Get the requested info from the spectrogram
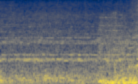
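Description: Film sound mix of a storm at sea: a heavy, steady rumble of wind and a giant breaking wave, with orchestral score under it, swelling about one and a half seconds in.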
